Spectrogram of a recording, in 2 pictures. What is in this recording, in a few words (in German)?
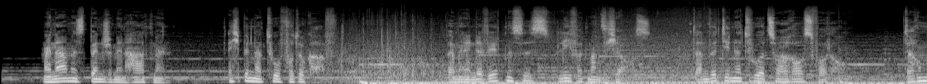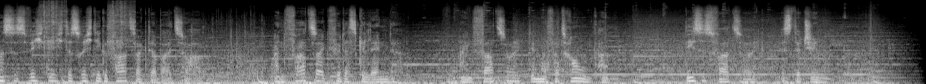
werbung; suzuki jimny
